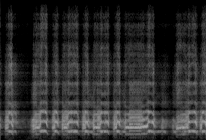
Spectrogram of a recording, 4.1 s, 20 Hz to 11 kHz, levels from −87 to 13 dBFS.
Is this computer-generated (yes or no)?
yes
